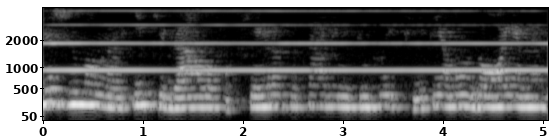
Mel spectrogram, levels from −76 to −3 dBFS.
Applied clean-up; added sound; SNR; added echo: none; Wind instrument, woodwind instrument; 6 dB; reverberation time 0.4 s.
